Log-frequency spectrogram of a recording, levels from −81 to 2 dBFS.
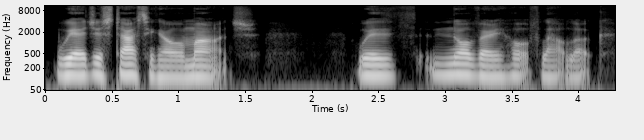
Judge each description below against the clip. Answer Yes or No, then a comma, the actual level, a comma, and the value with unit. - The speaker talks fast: No, average, 155 wpm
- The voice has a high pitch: No, low, 120 Hz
